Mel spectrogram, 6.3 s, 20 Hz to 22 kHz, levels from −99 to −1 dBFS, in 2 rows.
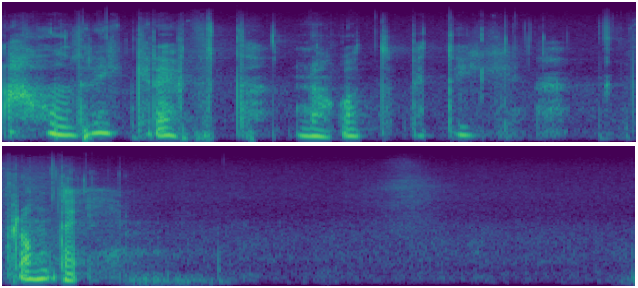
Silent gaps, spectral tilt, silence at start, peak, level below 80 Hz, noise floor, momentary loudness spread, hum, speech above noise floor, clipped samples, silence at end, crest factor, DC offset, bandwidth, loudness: none; -4 dB/octave; 0 s; -10 dBFS; -84 dBFS; -64 dBFS; 20 LU; none; 34 dB; under 0.1%; 2.4 s; 24 dB; under 0.1%; 15.5 kHz; -31 LUFS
